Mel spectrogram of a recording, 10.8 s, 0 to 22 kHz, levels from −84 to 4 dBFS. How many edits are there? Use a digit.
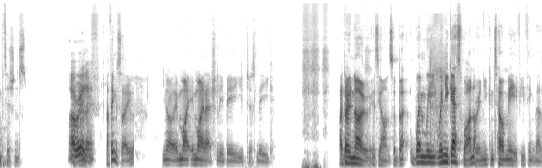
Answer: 1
